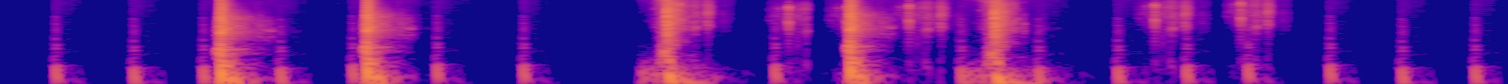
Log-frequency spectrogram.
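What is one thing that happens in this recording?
Bursts of cash and coins jingle as money is picked up.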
